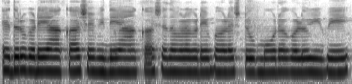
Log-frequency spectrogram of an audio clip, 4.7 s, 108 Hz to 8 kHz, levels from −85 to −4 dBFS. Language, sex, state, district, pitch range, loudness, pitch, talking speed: Kannada, female, Karnataka, Bidar, 205-210 Hz, -14 LUFS, 205 Hz, 90 wpm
